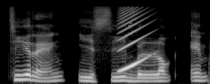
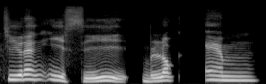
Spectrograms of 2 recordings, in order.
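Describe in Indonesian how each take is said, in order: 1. Jedanya ada setelah kata cireng. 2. Jedanya ada setelah kata isi. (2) "Nggak gitu bacanya"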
